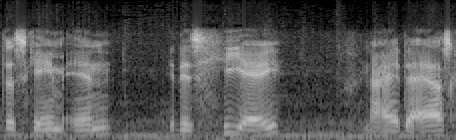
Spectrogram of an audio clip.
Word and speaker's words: Hiei: to pronounce that but I believe I have it down with EA perhaps more emphasis on the H for more of a hey but that remains to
